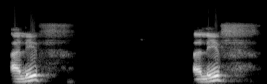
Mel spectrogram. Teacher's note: মুখের খালি জায়গা হইতে উচ্চারিত হয় আলিফ। দেখেন মুখটা একটু হালকা হা করে আলিফ আলিফ।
